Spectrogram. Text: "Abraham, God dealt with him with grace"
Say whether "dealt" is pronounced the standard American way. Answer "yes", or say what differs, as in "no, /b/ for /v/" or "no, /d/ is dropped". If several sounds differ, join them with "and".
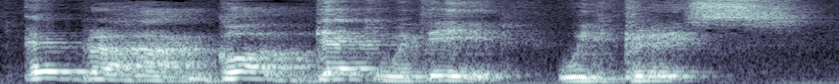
no, /l/ is dropped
